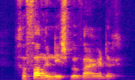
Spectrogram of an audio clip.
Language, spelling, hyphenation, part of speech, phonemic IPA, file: Dutch, gevangenisbewaarder, ge‧van‧ge‧nis‧be‧waar‧der, noun, /ɣəˈvɑ.ŋə.nɪs.bəˌʋaːr.dər/, Nl-gevangenisbewaarder.ogg
- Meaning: prison guard, warden, jailor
